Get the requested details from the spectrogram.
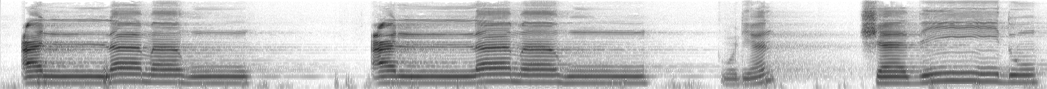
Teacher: Huruf di dipanjangkan 2 harokat ya, karena di depannya terdapat huruf ya sukun atau ya mati. Allamahu.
